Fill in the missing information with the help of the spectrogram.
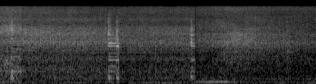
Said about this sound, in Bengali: চিংড়ি মাছটা ভাজি নিলাম, এবার তুলে নেব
